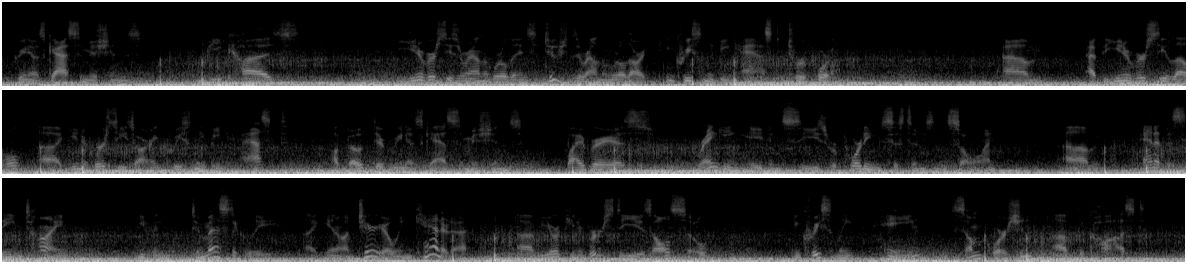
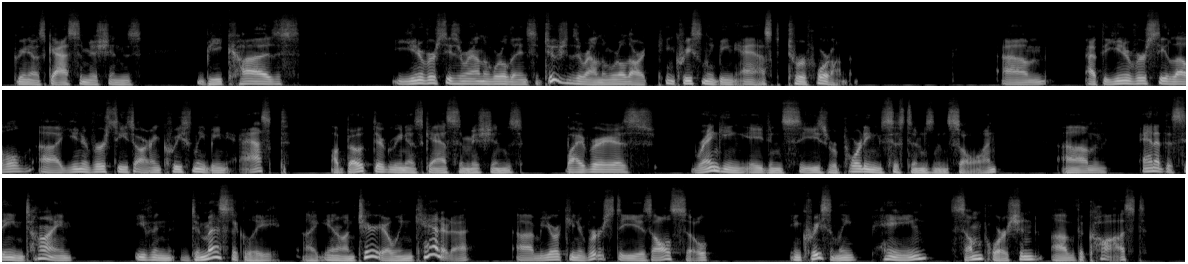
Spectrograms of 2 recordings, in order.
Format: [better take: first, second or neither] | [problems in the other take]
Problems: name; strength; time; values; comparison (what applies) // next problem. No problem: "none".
second | low rumble; loud; throughout; as loud as the speech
